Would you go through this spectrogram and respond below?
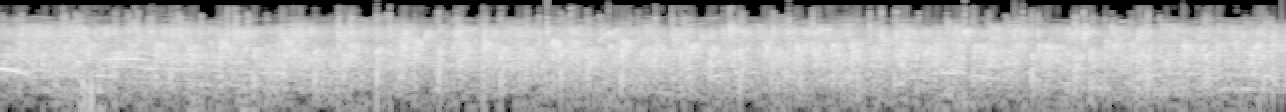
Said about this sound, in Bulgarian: Умората е обяснима след дълги междуконтинентален полет, но лицата им се озариха, когато чуха аплодисментите на многото журналисти, двама китайски фотографи, колеги, приятели и развълнувани роднини.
